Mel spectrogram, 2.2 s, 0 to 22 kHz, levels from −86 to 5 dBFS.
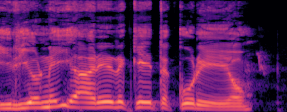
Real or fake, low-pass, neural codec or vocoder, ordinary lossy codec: real; none; none; none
